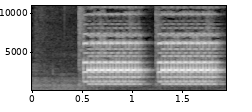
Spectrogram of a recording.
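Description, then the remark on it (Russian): A second telephone rings in two loud electronic bursts, each about three-quarters of a second long with a fast warbling trill, separated by a brief pause, clear with no voices. “Это, кстати, звонит второй телефон.”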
